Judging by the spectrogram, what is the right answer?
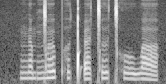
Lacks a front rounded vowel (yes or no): no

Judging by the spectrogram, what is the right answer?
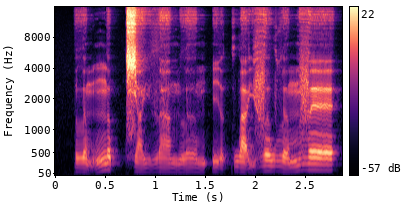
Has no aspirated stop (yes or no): yes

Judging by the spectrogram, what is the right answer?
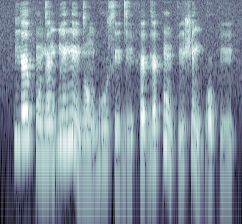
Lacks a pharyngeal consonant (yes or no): yes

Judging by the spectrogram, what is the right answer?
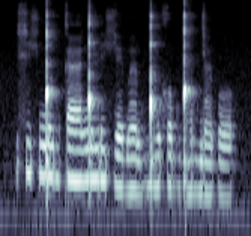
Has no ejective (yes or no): yes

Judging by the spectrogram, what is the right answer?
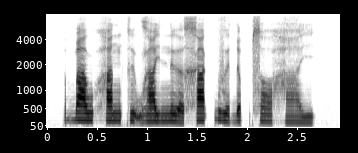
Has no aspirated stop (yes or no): yes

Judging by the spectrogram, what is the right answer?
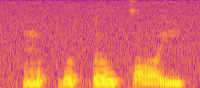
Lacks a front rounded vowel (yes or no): yes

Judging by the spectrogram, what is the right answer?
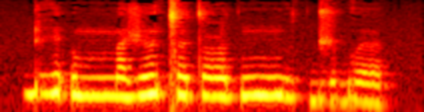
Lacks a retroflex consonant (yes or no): no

